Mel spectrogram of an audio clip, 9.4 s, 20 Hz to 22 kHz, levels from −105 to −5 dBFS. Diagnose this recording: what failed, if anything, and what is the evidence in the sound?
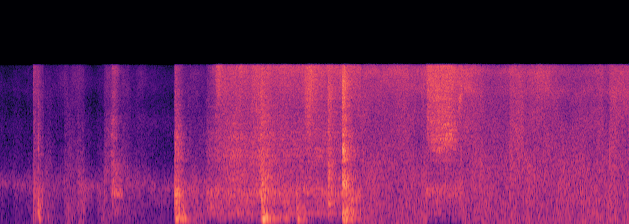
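Comfort noise in place of the background at 0.00–0.50, 0.66–1.66 and 1.84–2.62 s: flat, featureless hiss about 3–5 dB quieter, likely the call path's discontinuous transmission.

Sound dropped by the voice detector at 2.86–3.10, 5.42–6.40 and 6.94 s to the end: real sound gives way to steady noise, likely because the detector misjudged it as background.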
